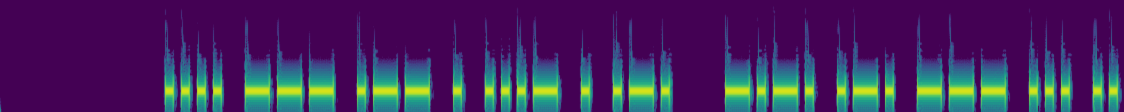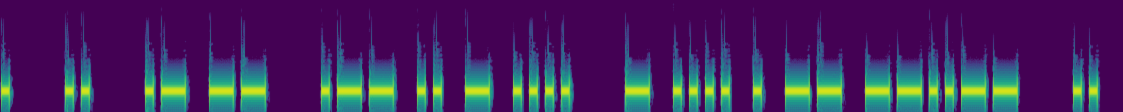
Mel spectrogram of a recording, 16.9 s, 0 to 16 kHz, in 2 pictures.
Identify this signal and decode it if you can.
Morse code, heard as a keyed tone, about 21 wpm, 700 Hz. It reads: HOWEVER CROSS I AM WITH THEM, I
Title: Sentences from Top 1000 Words - Review Part 1 - 20wpm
